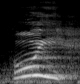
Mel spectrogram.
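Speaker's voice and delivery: high, loud hey; calling out. Real, not acted. Calling to the child. (malakas na pagtawag)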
